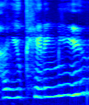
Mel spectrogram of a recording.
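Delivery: high, disbelieving protest; incredulous. Retold or imitated. Arguing back at God, high incredulous protest. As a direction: toss it up in stunned disbelief.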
